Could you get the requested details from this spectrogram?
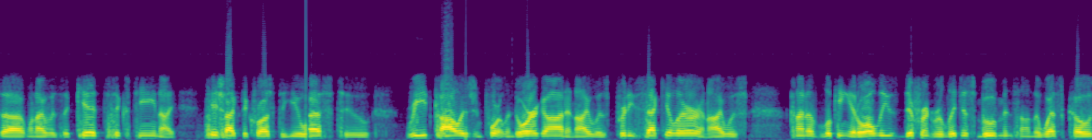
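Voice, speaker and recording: A man with a normal speaking voice talks at a medium pitch and a moderate pace with fairly even intonation. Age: 60s. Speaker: professor. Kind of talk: testimony.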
